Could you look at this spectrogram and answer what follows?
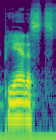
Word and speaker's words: pianist: no must be the pianists do it yes so that's not really how you pronounce that word it's pianist let's get it right pianist pianist that's what I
